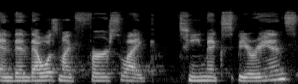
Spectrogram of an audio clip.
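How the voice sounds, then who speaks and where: A woman with a fairly low pitch and a bright, sharp tone speaks at a moderate pace. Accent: Portuguese. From Brazil, Rio. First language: Portuguese. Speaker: professional beach volleyball player. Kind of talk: interview.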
